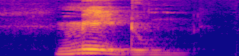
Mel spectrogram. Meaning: to take part, participate
- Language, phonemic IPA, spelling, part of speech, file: Dutch, /ˈmedun/, meedoen, verb, Nl-meedoen.ogg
